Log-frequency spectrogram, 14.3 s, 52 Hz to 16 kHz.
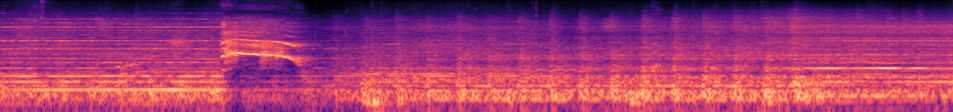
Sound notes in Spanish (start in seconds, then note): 3.2 Gritos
